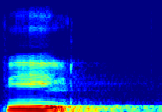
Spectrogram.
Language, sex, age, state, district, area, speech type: Hindi, male, 45-60, Uttar Pradesh, Azamgarh, rural, read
